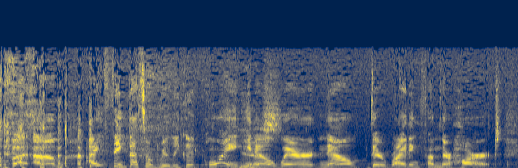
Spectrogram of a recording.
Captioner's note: laughter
